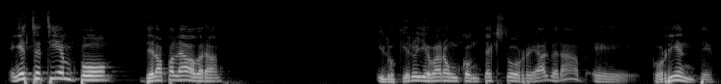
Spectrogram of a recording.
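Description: A man in his fifties preaching with a warm, mellow tone that sits a little high for a man. He tells the story in a storyteller's manner, slipping into soft, hushed passages. He also calls on the congregation to repeat key words back to him. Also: lively intonation, slow pace, gravelly. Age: 50s. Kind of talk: sermon.

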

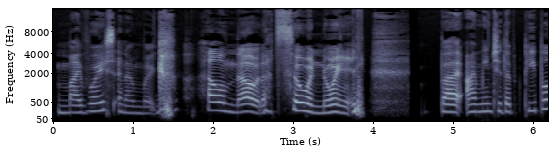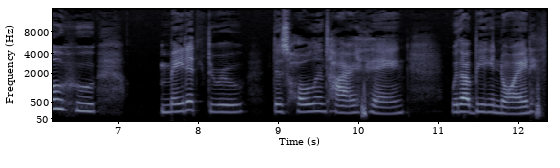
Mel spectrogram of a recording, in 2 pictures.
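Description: A teenage girl hosts a casual podcast from her bedroom at night, rambling about herself and giggling as she jokes at her own expense. Her voice is a little high and the recording is dry, and she comes across chatty and self-mocking.

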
